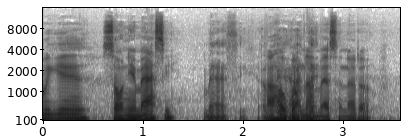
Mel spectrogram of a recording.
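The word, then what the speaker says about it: Sonya Massey: How do you pronounce her name again? Sonia Massey.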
